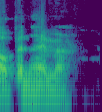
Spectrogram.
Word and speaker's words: Oppenheimer: Yeah, Oppenheimer.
